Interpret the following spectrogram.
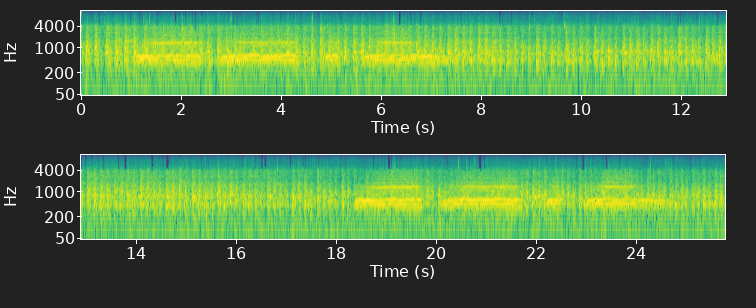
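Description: Train sound-effects recording played from a vinyl LP: a moving train with a rhythmic, pulsing running noise, sounding a multi-note chord whistle in a long-long-short-long pattern, about a second in and again near the end. That pattern is the railroad signal for approaching a grade crossing.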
